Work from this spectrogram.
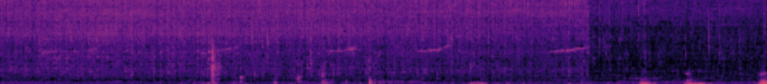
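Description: Egg omelette fries in a pan for noodles, a soft, steady sizzle with scattered clicks and scrapes of utensils, ending in a few louder knocks; quiet throughout.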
